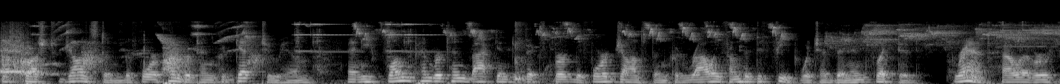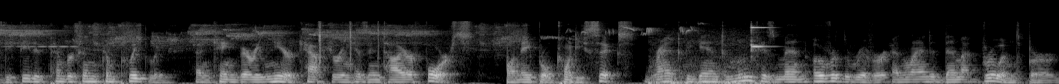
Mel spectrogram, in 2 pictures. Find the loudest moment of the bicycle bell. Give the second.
18 s.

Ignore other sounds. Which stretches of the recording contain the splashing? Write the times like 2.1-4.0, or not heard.
5.2-5.7, 13.8-14.4.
